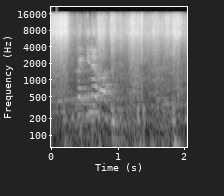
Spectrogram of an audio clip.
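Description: A man's voice speaking briefly, over background music.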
